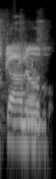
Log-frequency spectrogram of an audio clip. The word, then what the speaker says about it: Cano: It's Cano. I just say Cano because that's how the homies know me out here.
